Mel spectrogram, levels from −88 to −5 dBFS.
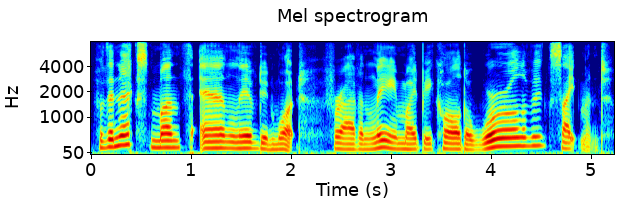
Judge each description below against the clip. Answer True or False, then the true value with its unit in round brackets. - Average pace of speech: True (195 wpm)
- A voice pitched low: False (170 Hz)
